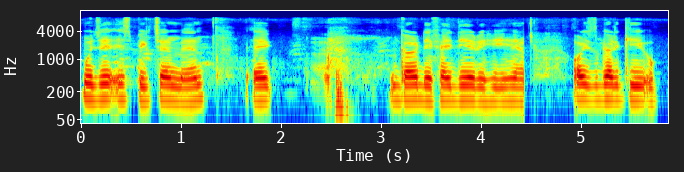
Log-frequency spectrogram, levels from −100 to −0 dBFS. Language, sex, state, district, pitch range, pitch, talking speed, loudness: Hindi, male, Arunachal Pradesh, Lower Dibang Valley, 130-140 Hz, 135 Hz, 155 wpm, -16 LUFS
